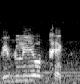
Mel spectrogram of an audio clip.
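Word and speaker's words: bibliothèque: इसका प्रोनाउंसिएशन हम लोग प्रोनाउंसिएशन करेंगे बिब्लियोथेक।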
